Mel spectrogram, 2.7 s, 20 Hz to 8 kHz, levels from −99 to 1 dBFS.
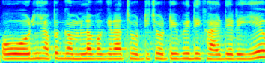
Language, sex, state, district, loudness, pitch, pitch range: Hindi, female, Uttar Pradesh, Deoria, -18 LUFS, 235 Hz, 235-245 Hz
